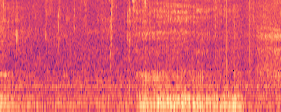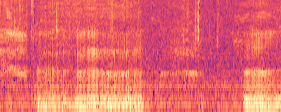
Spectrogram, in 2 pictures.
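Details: Guarding her bone, Fergie, a female beagle, rumbles out three deep, sustained growls, each about a second long, rising and easing off between breaths.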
